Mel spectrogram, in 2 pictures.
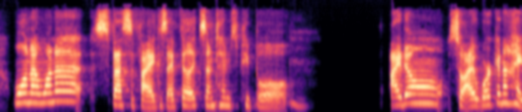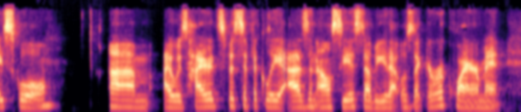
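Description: Speaking fairly quickly with a Californian accent, a woman uses a medium pitch and lively intonation. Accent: Californian Valley girl sound. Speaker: school social worker. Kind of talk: casual interview. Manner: frequent likes and ums.

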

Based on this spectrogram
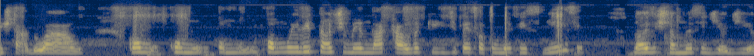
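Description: Noticeable background noise behind a woman's fairly high voice, fairly even intonation, moderate pace. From Ceará, Brazil (interior). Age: 40s. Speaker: patient advocate with multiple sclerosis. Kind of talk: interview on a live stream. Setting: online live stream. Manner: halting, with repetitions.

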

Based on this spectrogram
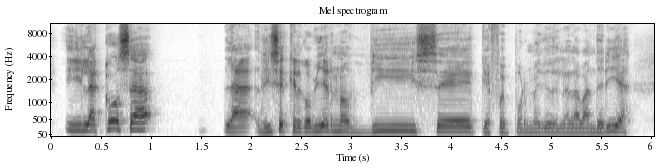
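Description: A fairly high-pitched man's voice with a Mexican accent, a dark, mellow tone, and a fairly slow pace. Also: ordinary pitch variation. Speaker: podcast co-host. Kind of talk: storytelling.

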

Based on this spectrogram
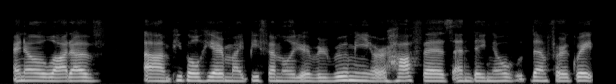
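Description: Fairly slow speech from a woman with a Persian accent and fairly low pitch, against a quiet background. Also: dry, close sound with no echo. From Iran. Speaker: podcast co-host, tech worker. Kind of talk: casual chat.

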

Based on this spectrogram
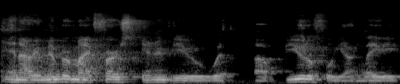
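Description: A man with an ordinary speaking voice talks at a moderate pace with an American accent, a fairly low pitch and fairly even intonation. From South Central Los Angeles. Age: 50s. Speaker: life coach and entrepreneur. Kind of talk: interview conversation.

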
